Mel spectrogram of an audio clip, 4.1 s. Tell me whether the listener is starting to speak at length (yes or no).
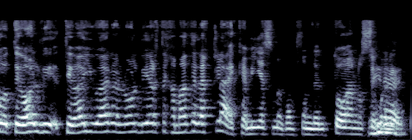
yes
